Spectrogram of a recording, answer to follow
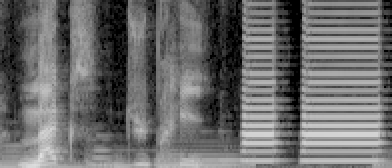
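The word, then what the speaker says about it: Max Dupri: max du prix d'ailleurs y insister sur la prononciation son truc c'est un petit peu à la française max du prix bronze rapanos hibon running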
